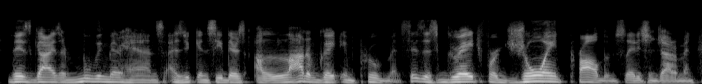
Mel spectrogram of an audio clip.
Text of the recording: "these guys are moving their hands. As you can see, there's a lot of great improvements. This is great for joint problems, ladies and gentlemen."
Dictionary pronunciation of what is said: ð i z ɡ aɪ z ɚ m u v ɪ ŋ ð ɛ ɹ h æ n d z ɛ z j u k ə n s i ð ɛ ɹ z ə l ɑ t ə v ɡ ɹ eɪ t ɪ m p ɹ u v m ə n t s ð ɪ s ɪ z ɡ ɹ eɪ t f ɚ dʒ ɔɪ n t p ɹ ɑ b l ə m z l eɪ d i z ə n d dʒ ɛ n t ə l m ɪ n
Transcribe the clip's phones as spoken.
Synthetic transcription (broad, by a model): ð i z ɡ aɪ z ɚ m u v ɪ ŋ ð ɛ ɹ h æ n d z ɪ z j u k ə n s i ð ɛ ɹ z ə l ɑ t ə v ɡ ɹ eɪ t ɪ m p ɹ u v m ə n t s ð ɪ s ɪ z ɡ ɹ eɪ t f ɚ dʒ ɔɪ n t p ɹ ɑ b l ə m z l eɪ d i z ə n dʒ ɛ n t l m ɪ n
